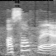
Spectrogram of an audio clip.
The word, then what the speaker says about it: software: Software. Software is any program that you load onto your computer. Software. Stress on the first syllable, right? On the first element of the compound.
